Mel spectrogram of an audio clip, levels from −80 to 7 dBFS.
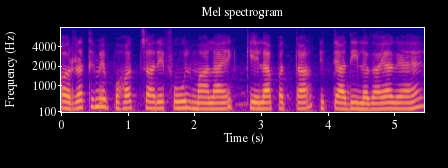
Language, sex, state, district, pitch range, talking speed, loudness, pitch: Hindi, female, Uttar Pradesh, Muzaffarnagar, 210-230 Hz, 145 wpm, -15 LUFS, 220 Hz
